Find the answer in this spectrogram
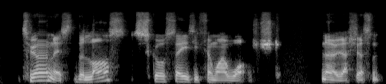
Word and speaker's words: Scorsese: So it's Scorsese.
